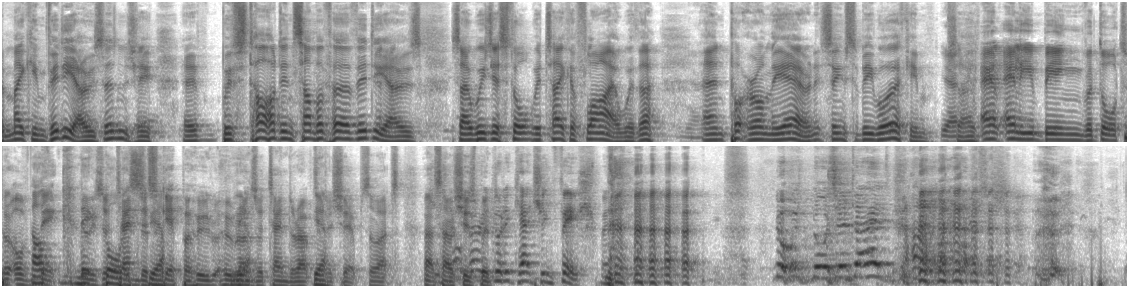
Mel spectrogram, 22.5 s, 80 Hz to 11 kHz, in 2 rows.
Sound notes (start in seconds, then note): 17.2 chuckles; 20.1 chuckles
